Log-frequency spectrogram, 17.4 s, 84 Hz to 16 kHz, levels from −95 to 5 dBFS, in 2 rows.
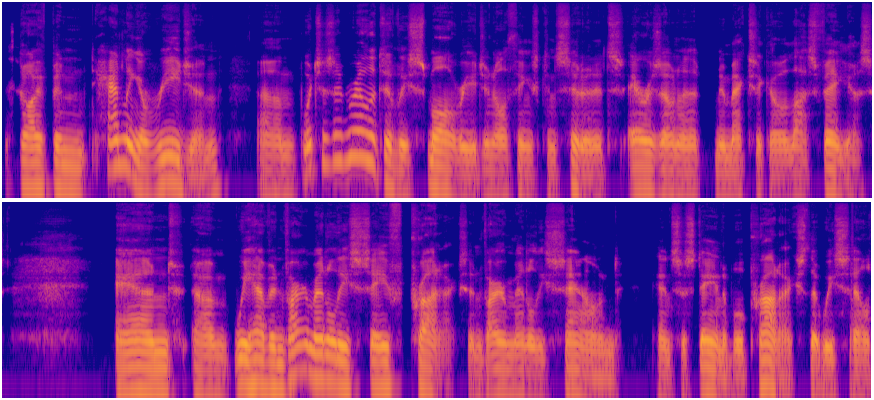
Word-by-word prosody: So, 115 -1 +1
I've 105 -2 0
been 100 -3 -2 0.2
handling 195 0 +4
a - - +4
region, 95 - -2 0.4
um, 85 -1 -6
which 175 - -1
is 215 0 -6
a 230 - -3
relatively 255 - 0
small 100 - +2
region, 80 +2 -2
all 85 -1 -1
things 85 0 -5
considered, 80 - -2
it's - - -10
Arizona, 90 -4 +1 0.2
New 85 - -1
Mexico, 80 -1 -3
Las 80 -1 -5
Vegas. - - -1 1.1
And, 95 -1 +3 0.2
um, 90 -2 -2
we 120 -1 +5
have 120 -2 +3
environmentally 135 0 +4
safe 110 -1 0
products, - - -1
environmentally 90 -1 0
sound 75 -6 -2 0.4
and 80 -2 -3
sustainable 95 -5 +1
products - - +2
that - - +3
we - - +1
sell 80 -1 -2
95 Hz, 130 wpm, -26 LUFS, 85-115 Hz, 1.1 s, we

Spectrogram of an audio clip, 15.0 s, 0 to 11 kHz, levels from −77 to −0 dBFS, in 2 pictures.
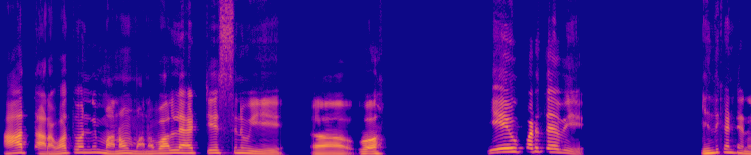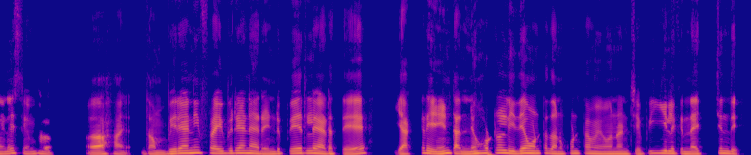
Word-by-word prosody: ఆ - - +7 0.2
తరవాతవన్నీ 205 +6 +2
మనం 160 - +2
మన 130 +1 -3
వాళ్ళు 170 +4 +4
యాడ్ 180 0 +3
చేసేసినవి 185 -4 0 0.6
ఆహ్, 115 0 +4 0.2
వ - - +4 1.4
ఏవి‌పడితే 260 0 +5
అవి 180 -8 -4 1.3
ఎందుకంటేనండి 175 - -1
సింపుల్, 135 -2 -7 0.5
ఆహా, 120 +1 -2 0.3
దమ్ 110 -2 -5
బిర్యానీ, 170 +5 +1
ఫ్రై 165 -3 +1
బిర్యానీ 175 +1 -1
ఆ - - -3
2 125 +4 -4
పేర్లు 165 +1 0
ఎడితే, 130 -5 -2 0.5
ఎక్కడ 120 +9 -6
ఏంటి 170 +6 +2
అన్ని 130 +2 -2
హోటల్‌లో 180 0 -1
ఇదే 165 +3 +2
ఉంటది 160 -1 -4
అనుకుంటామేమో 140 -2 -4
అని 120 -1 -5
చెప్పి, 115 +7 -8
ఈళ్ళకి 155 -4 -2
నచ్చింది 125 +4 -4
160 Hz, 130 wpm, -26 LUFS, 130-180 Hz, 1.4 s, ఆ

